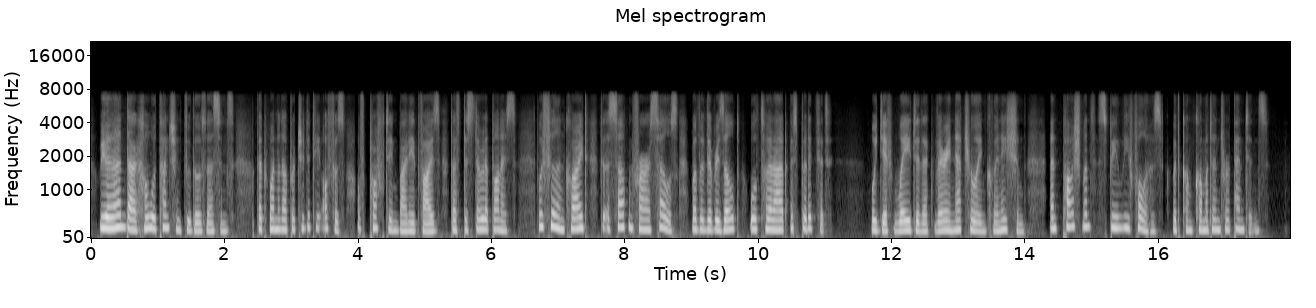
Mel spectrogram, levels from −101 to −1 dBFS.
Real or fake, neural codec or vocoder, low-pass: fake; codec, 16 kHz, 0.5 kbps, FunCodec, trained on Chinese and English, 25 frames a second; 7.2 kHz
